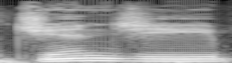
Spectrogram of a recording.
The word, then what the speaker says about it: Dindi: The name of the song is Din, but it's spelled Dindi.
